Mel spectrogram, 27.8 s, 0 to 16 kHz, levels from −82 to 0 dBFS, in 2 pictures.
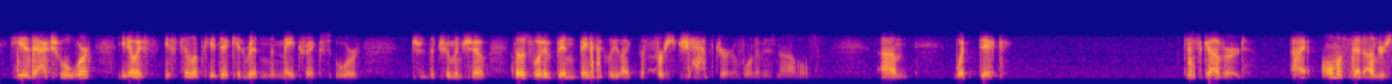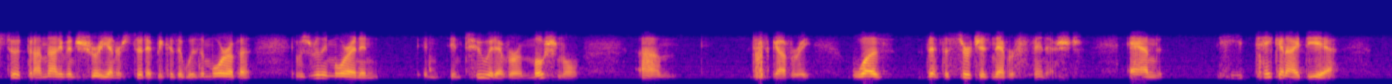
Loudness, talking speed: -17 LUFS, 170 wpm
